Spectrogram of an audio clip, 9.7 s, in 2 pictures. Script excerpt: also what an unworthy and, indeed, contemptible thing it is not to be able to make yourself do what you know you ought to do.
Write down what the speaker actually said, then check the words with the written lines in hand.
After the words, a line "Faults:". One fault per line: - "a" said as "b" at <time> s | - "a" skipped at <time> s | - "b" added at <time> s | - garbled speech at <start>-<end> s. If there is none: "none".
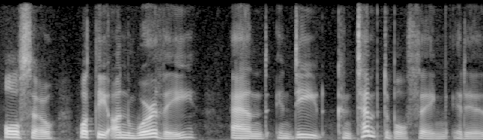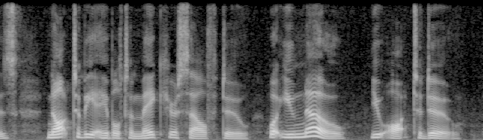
also what the unworthy and, indeed, contemptible thing it is not to be able to make yourself do what you know you ought to do.
Faults:
- "an" said as "the" at 0.9 s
